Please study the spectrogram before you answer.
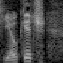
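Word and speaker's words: Jokić: only comes because Americans don't know how to pronounce Hyo kitsch but there that was like a good Joker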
